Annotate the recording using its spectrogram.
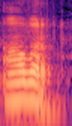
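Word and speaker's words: hour: The maximum speed is द 60 miles an आवर। यहां पे एन का यूज़ किया गया। क्यों? क्योंकि आवर में एच साइलेंट है।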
